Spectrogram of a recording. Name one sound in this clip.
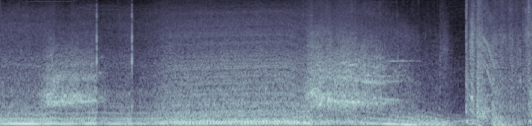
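A car engine roars steadily.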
